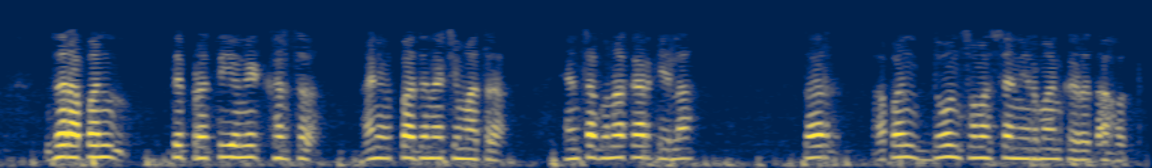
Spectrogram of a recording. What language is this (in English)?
Marathi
